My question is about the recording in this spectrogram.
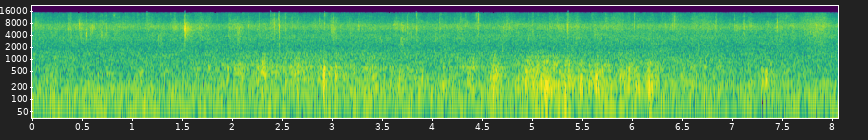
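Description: Steady rain falling on wet pavement, with scattered drip ticks. A low rumble of thunder swells about halfway through and fades again.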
